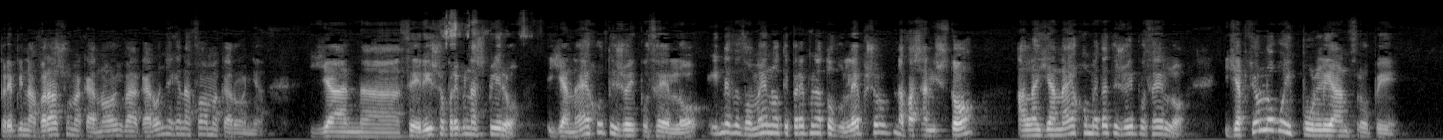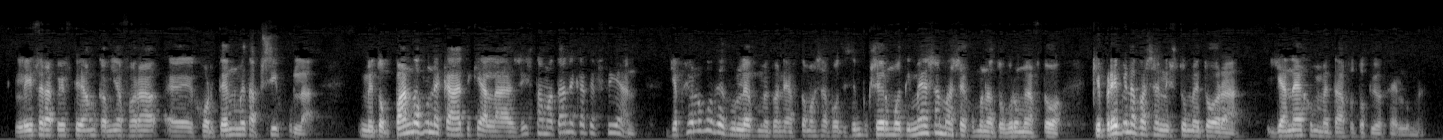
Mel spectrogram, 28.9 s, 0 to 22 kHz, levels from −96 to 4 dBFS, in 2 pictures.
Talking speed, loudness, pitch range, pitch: 205 wpm, -28 LUFS, 135-195 Hz, 155 Hz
